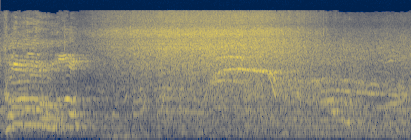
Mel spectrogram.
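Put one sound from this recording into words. A firework fountain hisses and sprays sparks.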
